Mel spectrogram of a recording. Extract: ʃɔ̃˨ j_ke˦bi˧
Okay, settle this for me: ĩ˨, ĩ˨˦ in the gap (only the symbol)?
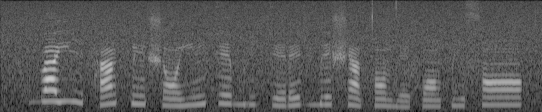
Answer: ĩ˨˦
